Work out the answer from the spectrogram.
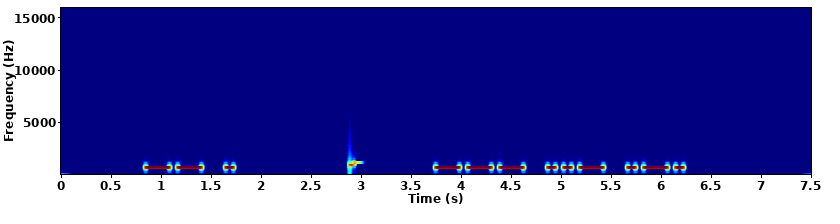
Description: Morse code, heard as a keyed tone, about 15 wpm, 700 Hz. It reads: ME OUR
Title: Sentences from Top 200 Words - New Word Drill - 15wpm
